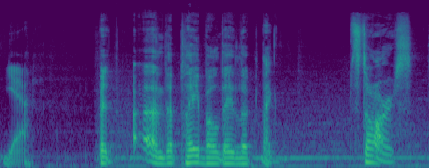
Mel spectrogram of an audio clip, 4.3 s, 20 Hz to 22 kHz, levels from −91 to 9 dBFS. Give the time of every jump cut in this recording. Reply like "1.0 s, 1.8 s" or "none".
0.9 s, 2.5 s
